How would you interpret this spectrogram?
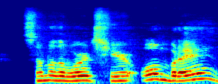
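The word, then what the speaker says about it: hombre: of the words here ombre the H in Spanish is silent let me see what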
